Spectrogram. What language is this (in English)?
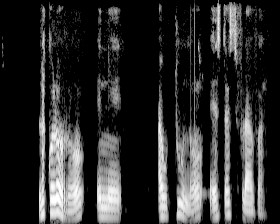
Esperanto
